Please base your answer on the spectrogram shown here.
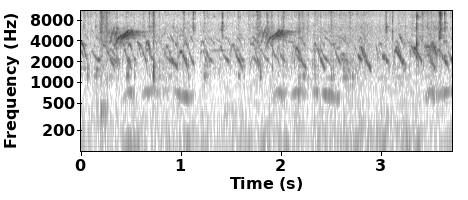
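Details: Feeding francolin chicks heard faintly: a busy run of thin, high downward-slurred chirps, with occasional shrill whistled notes above, against a soft background hiss.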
